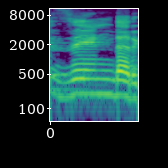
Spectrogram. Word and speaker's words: gender: अच्छा बताओ ये क्या लिखा है, GENDER, बताओ ई आया कि नहीं आया, तो पढ़ेंगे जेंडर, क्या पढ़ेंगे, जेंडर, है ना।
